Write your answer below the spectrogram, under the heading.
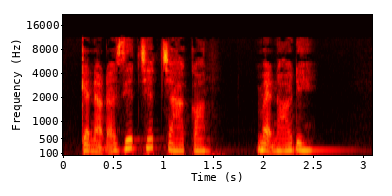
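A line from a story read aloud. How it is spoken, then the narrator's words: Thunderous voice. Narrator (Vietnamese): Giọng của Lan Thi như một tiếng sét ngang tai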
